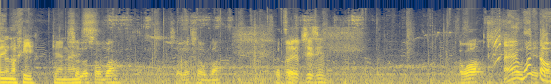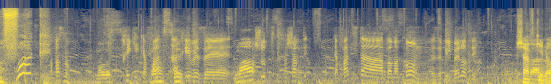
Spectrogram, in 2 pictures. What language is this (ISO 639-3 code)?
heb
